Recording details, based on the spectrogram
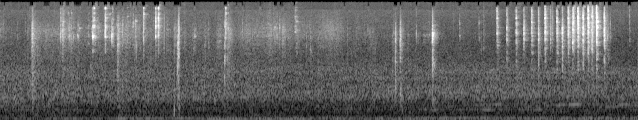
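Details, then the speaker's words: Vintage all-metal Kmart box fan, dirty and probably needing oil, stepped from high to medium: steady low motor hum with light ticking from the metal housing, spins evenly and still moves good air; healthy fan. "now medium it's still running fine still moves a good bit of Aaron"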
